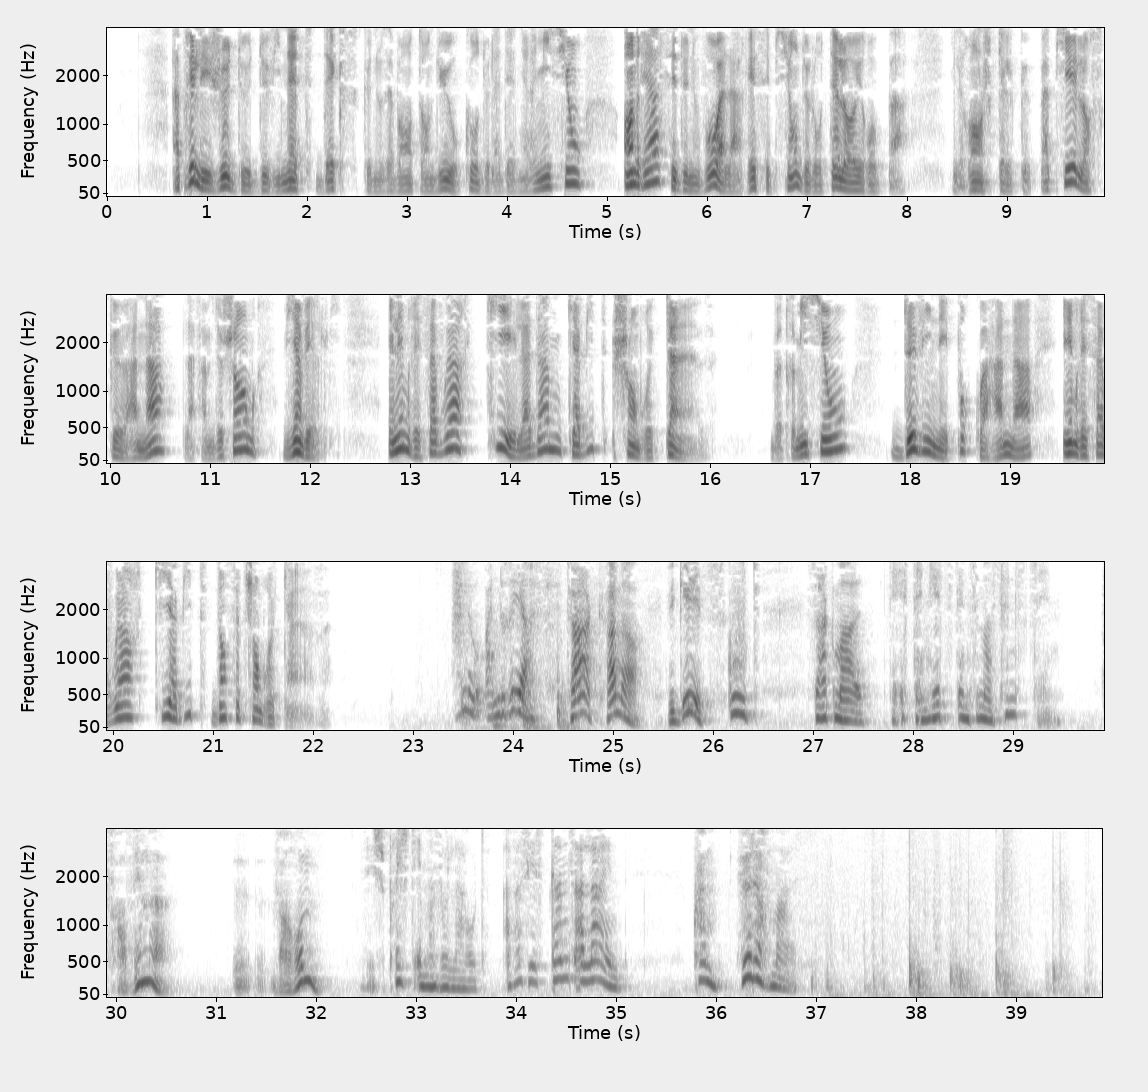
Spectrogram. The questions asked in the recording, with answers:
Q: Devinez pourquoi Anna aimerait savoir qui habite dans cette chambre 15.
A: Hanna aimerait savoir qui habite chambre 15, parce qu'elle a remarqué qu'une femme y parle toujours à voix haute.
